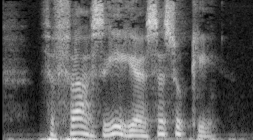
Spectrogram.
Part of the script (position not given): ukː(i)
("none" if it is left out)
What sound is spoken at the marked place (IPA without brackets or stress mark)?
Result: i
